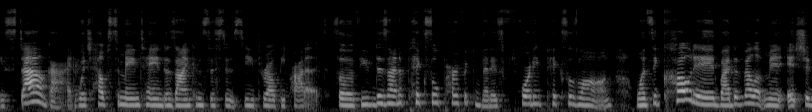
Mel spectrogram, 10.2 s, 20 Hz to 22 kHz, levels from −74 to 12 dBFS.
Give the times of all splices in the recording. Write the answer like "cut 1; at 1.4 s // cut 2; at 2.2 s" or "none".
cut 1; at 3.5 s // cut 2; at 6.0 s // cut 3; at 8.2 s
